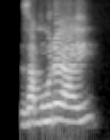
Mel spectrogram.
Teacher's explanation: es un diptongo de vocal abierta con cerrada. La abierta suena más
